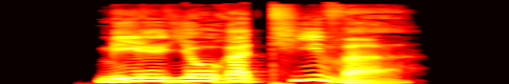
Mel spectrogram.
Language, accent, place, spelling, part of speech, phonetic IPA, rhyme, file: German, Germany, Berlin, meliorativer, adjective, [meli̯oʁaˈtiːvɐ], -iːvɐ, De-meliorativer.ogg
- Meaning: inflection of meliorativ: 1. strong/mixed nominative masculine singular 2. strong genitive/dative feminine singular 3. strong genitive plural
